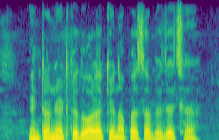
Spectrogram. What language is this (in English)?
Maithili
